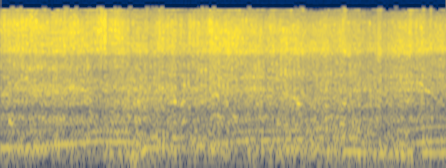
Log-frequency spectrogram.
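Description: Engines of several demolition derby cars running together at once, a steady drone.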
